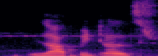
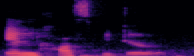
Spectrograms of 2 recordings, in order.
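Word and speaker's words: L'Hôpital's: rule that is the lopital's rule and this is pronounced as lopitals don't pronounce it as l hospital this is lobitos lopitals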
